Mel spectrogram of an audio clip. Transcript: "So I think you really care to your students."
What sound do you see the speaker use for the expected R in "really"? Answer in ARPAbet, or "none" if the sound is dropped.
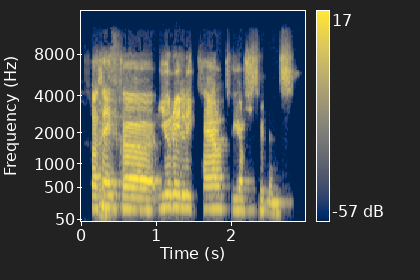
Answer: R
